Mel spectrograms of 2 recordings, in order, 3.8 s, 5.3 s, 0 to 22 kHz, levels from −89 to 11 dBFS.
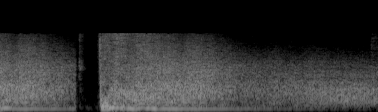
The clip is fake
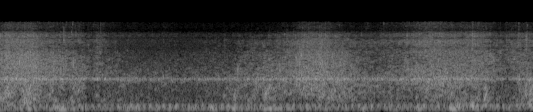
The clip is real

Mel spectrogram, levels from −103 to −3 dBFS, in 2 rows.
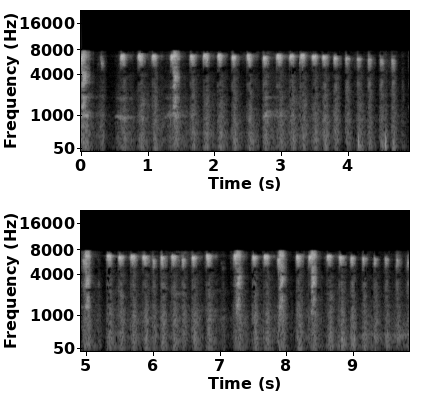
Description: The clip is fake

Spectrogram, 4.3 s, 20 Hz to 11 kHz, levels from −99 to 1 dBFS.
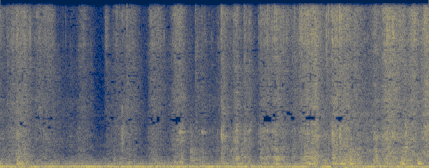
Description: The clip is real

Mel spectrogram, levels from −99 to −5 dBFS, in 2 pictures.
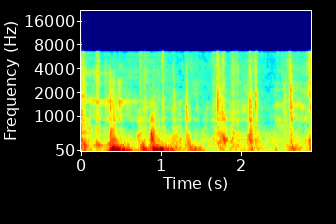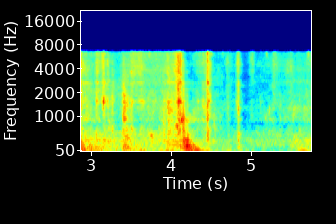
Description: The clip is fake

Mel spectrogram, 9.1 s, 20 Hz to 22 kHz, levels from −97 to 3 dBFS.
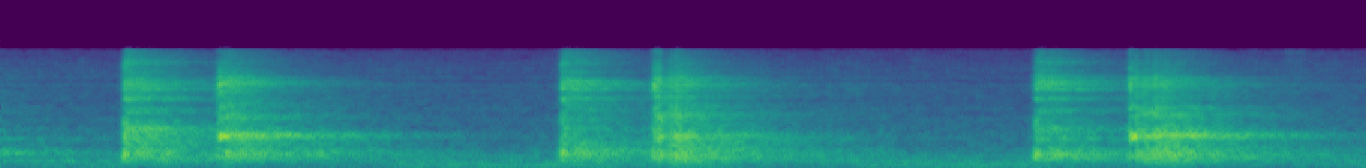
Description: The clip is fake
